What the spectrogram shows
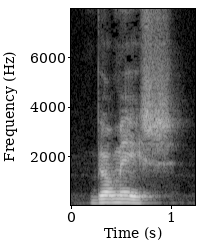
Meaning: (noun) 1. a Burman, a person from Burma (Myanmar) 2. an ethnic Burman, a person from the Burmese ethnicity; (proper noun) Burmese, the Burmese language spoken in Myanmar
- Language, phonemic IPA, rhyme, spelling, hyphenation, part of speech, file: Dutch, /bɪrˈmeːs/, -eːs, Birmees, Bir‧mees, noun / proper noun / adjective, Nl-Birmees.ogg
